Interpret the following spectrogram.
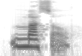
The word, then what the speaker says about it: muscle: silent be doubt debt the silent c muscle Connecticut the silent L walk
